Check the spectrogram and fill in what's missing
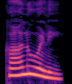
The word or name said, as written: ಕಲುವಳೆ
